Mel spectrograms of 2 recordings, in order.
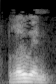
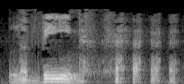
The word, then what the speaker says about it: Lewin: And a few years after moving to America, Lewin began asking people to pronounce his name as Lewin rather than Levine, because the misspelling, it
